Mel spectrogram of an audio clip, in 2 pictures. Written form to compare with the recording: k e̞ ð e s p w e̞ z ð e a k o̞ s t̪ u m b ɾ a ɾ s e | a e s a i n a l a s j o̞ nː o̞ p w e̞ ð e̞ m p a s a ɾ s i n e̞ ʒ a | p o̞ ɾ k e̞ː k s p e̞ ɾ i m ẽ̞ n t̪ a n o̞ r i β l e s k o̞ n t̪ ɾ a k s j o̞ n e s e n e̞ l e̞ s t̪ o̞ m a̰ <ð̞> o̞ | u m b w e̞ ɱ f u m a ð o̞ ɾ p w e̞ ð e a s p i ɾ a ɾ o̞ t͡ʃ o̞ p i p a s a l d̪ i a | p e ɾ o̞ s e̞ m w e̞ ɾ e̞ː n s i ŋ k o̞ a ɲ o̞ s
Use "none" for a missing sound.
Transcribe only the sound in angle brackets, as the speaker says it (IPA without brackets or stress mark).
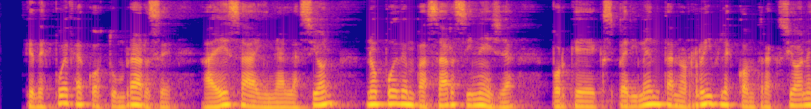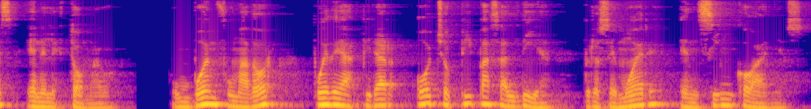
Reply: ɣ̞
